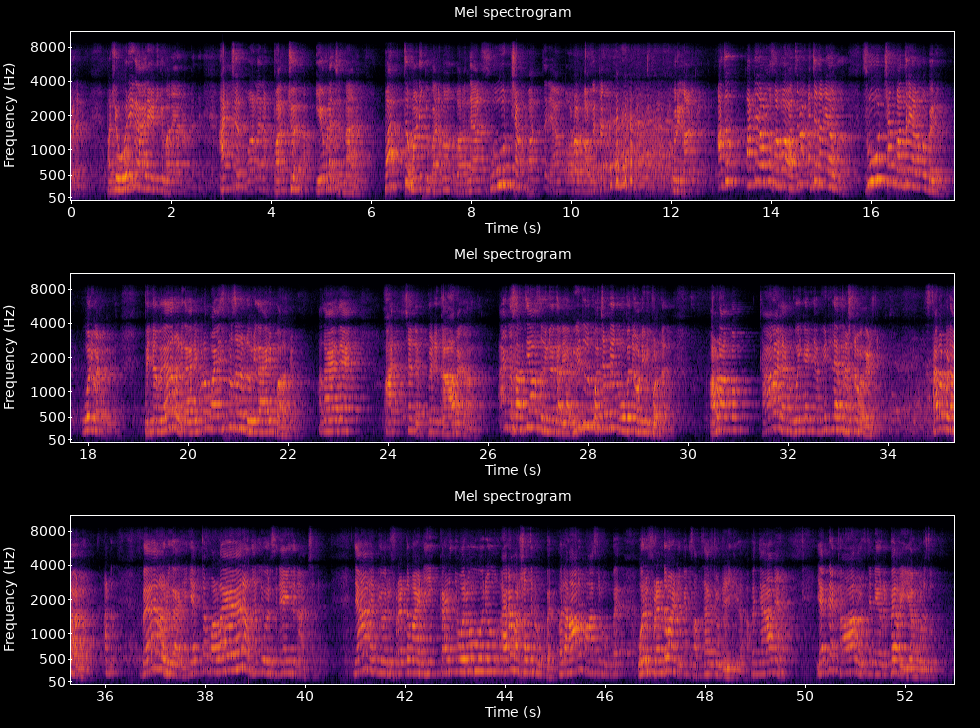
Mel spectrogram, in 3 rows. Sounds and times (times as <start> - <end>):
Male speech, man speaking: 0.0 - 10.7, 12.0 - 18.6, 19.2 - 23.4, 24.0 - 29.7, 30.4 - 40.3, 41.0 - 52.7
Narration, monologue: 0.0 - 52.9.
